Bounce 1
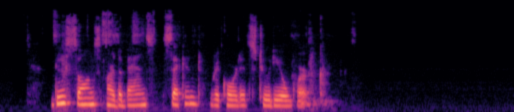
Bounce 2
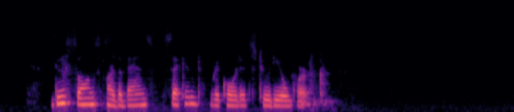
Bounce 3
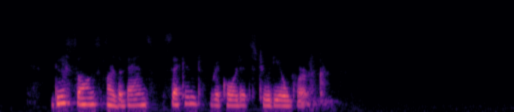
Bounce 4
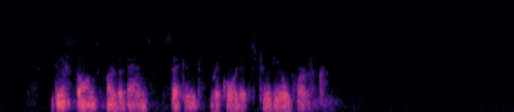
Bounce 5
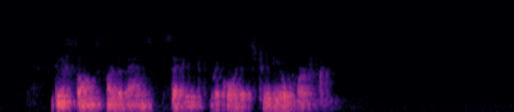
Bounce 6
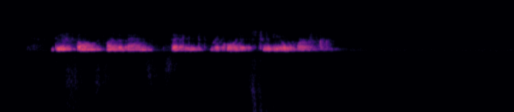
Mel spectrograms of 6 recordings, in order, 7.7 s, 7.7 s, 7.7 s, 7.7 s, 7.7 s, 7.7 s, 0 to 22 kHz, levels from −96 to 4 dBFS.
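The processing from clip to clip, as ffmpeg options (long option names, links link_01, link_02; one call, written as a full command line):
ffmpeg -i in.wav -af "lowpass=1300,volume=-8.5dB" out.wav
ffmpeg -i in.wav -af "flanger=delay=5.9:depth=8.6:regen=51:speed=1.4:shape=triangular" out.wav
ffmpeg -i in.wav -af "afftfilt=real='hypot(re,im)*cos(2*PI*random(0))':imag='hypot(re,im)*sin(2*PI*random(1))':win_size=512:overlap=0.75,volume=5dB" out.wav
ffmpeg -i in.wav -af "aecho=1:1:89:0.398" out.wav
ffmpeg -i in.wav -af "afftfilt=real='real(if(lt(b,736),b+184*(1-2*mod(floor(b/184),2)),b),0)':imag='imag(if(lt(b,736),b+184*(1-2*mod(floor(b/184),2)),b),0)':win_size=2048:overlap=0.75" out.wav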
